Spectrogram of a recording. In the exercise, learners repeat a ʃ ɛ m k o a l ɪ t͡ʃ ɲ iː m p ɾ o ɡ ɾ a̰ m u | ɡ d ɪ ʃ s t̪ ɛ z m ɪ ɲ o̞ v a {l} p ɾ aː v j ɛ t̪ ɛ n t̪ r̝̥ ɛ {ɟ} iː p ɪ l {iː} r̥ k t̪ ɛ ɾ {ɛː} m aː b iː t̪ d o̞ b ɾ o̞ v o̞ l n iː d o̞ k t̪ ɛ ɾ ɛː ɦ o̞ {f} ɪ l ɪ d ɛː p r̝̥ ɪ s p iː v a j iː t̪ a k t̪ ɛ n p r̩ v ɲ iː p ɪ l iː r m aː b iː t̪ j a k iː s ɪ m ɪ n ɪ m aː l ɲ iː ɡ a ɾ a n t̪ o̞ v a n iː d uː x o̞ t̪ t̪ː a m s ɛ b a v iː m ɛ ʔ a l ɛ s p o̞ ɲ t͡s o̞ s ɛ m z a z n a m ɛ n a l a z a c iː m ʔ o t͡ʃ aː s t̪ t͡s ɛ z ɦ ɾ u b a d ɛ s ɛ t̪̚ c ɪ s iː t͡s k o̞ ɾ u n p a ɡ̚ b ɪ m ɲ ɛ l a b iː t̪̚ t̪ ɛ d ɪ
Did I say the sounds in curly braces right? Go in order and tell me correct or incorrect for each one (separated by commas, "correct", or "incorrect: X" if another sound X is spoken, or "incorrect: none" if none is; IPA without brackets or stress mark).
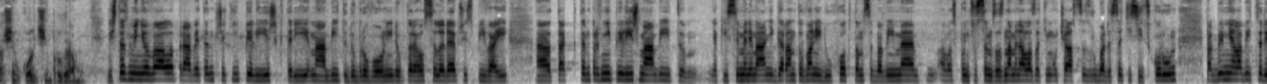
correct, incorrect: c, correct, incorrect: iː, incorrect: s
